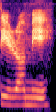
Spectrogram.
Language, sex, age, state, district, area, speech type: Nepali, female, 18-30, West Bengal, Kalimpong, rural, spontaneous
